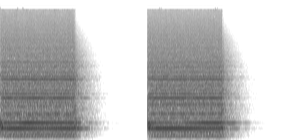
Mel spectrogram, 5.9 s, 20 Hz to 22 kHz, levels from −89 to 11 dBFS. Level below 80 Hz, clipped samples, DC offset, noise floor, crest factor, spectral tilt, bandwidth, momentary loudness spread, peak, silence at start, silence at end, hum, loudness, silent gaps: -74 dBFS; under 0.1%; under 0.1%; -77 dBFS; 14 dB; -3 dB/octave; 17 kHz; 7 LU; -8 dBFS; 0 s; 1.15 s; none; -19 LUFS; 2.50-2.94 s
